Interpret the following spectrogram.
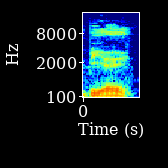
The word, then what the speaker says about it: Bassham: I mispronouncing his name. Bassham. Lanny Basham.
